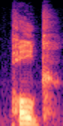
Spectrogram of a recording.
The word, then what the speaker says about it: Polk: want to learn about poker for free just go on the internet shout out to doug polk doug polar poke polk p-o-l-k and he says that he's pronounces the l yeah interesting yeah he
